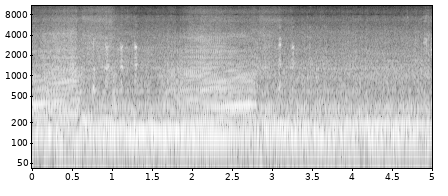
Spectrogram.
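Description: A Nissan Skyline fitted with a VK56 V8 and a TR6060 six-speed manual accelerates hard through the gears, a loud, close, continuous engine roar that climbs in pitch, shifts and keeps pulling for the whole stretch.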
